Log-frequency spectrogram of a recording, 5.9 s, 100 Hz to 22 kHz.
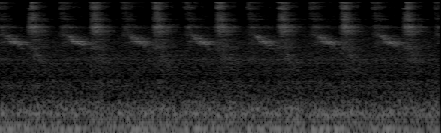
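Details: Cardiac MRI sequence on a GE 3T scanner with 8-channel cardiac coil, test phantoms rather than a patient: regular rapid chirping pulses about two a second over a steady low hum; MRI gradient noise.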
